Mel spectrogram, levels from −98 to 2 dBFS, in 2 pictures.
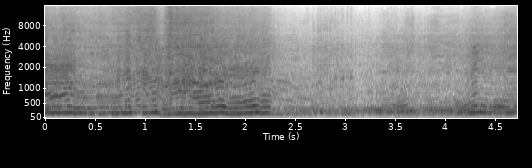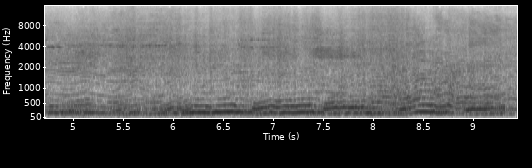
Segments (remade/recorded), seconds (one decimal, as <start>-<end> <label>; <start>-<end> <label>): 0.0-0.7 remade; 0.7-1.7 recorded; 1.7-5.3 remade; 5.3-6.2 recorded; 6.2-9.4 remade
